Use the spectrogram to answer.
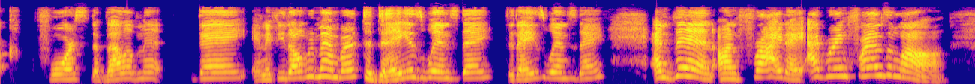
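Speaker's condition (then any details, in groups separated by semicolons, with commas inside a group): No condition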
